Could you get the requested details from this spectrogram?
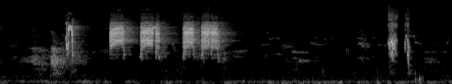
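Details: Black francolin calling: a series of loud, harsh, grating notes, a short burst followed by three strong rasping phrases, then two sharp notes near the end, with faint low background rumble.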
